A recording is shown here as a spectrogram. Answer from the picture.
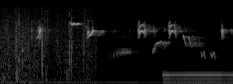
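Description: Several short, high bird chirps in quick succession in the second half, after a background hiss with faint clicks cuts off about a second in. A steady held tone joins near the end.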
